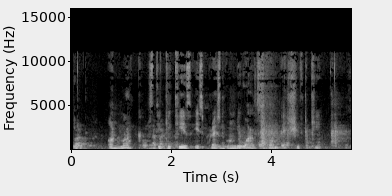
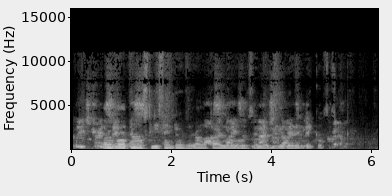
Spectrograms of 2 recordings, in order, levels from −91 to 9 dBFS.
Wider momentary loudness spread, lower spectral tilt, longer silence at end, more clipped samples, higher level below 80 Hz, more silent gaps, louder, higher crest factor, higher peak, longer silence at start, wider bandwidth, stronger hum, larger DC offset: about the same, 15 LU vs 15 LU; about the same, -6 dB/octave vs -6 dB/octave; second, 0.05 s vs 0.6 s; neither; about the same, -50 dBFS vs -52 dBFS; neither; about the same, -22 LUFS vs -23 LUFS; about the same, 18 dB vs 20 dB; about the same, -4 dBFS vs -4 dBFS; about the same, 0.05 s vs 0.05 s; about the same, 11.5 kHz vs 11.5 kHz; neither; neither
